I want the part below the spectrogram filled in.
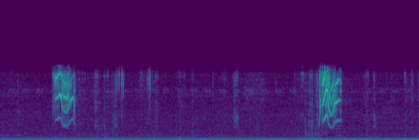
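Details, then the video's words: Female double-collared seedeater calling in the bush: two short, very high chirps, each sliding sharply downward, about two and a half seconds apart, over a steady low hum and faint ticking. "Femea De Papa Capim Chamando Apronta de Verdade Chamando no Mato"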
